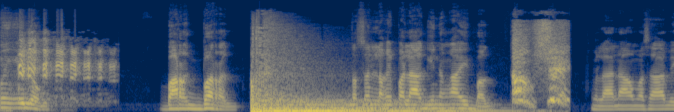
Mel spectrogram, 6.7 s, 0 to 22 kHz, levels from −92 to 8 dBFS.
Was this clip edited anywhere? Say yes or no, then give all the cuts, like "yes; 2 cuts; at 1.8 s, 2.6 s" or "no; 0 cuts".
yes; 1 cut; at 5.8 s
